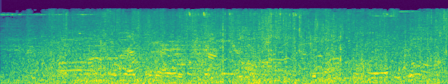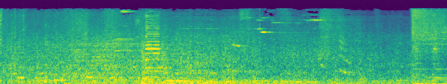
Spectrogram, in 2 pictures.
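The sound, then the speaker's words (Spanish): Busy New York City street traffic with a steady roar of engines, scattered car horns honking, and the hiss of an air brake, with faint voices of passersby mixed into the dense background. “Por lo pronto los dejo con sonidos de Nueva York.”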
